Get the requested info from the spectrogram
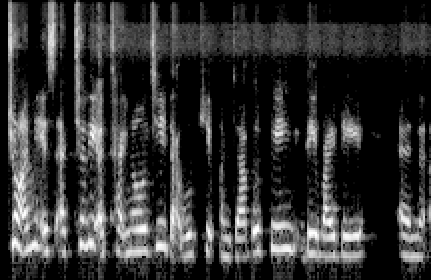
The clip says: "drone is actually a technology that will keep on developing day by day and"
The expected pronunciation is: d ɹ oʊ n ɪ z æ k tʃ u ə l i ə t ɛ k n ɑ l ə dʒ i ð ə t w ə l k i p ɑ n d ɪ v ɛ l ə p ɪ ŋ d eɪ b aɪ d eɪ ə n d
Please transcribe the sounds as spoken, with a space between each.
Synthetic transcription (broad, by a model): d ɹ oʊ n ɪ s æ k tʃ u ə l i ə t ɛ k n ɑ l ə dʒ i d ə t w ə l k i p ɑ n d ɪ b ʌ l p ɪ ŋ d eɪ b aɪ d eɪ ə n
